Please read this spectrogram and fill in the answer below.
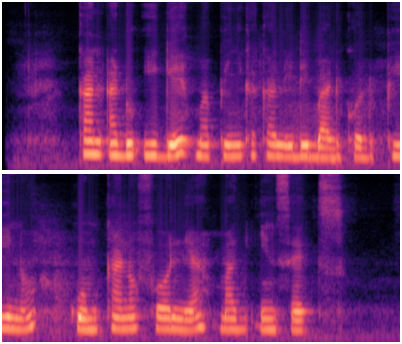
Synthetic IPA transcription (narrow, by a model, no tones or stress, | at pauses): kanaduʔiɡemapiɲkakalidibadkʰɔdpinokwomkanɔfɔliamaɡinsɛk̚ts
